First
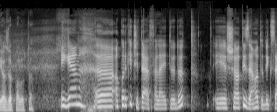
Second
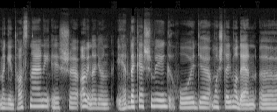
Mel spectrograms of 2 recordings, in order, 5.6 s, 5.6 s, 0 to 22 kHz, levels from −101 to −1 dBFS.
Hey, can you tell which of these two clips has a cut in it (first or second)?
second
